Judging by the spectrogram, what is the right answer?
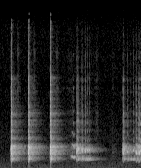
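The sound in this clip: Yelping from a turkey call soundboard being scratched: three short, sharp raspy yelps in quick succession, then two longer, fluttering rough notes after a pause. Nobody speaks.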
